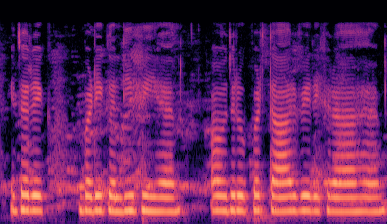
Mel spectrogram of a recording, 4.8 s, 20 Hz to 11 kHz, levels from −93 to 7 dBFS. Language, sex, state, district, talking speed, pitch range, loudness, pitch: Hindi, female, Jharkhand, Deoghar, 175 wpm, 210-225 Hz, -14 LUFS, 220 Hz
